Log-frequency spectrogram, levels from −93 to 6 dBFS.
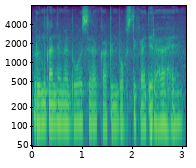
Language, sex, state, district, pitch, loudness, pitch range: Hindi, male, Arunachal Pradesh, Papum Pare, 110 Hz, -20 LUFS, 105-115 Hz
